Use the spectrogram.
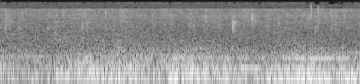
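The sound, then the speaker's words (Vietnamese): Heavy rain pours down steadily with a deep, low rumble of thunder rolling beneath it, a dense, unbroken wash of sound throughout. “Nhưng cơn mưa quái ác vẫn không ngừng buông tha.”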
